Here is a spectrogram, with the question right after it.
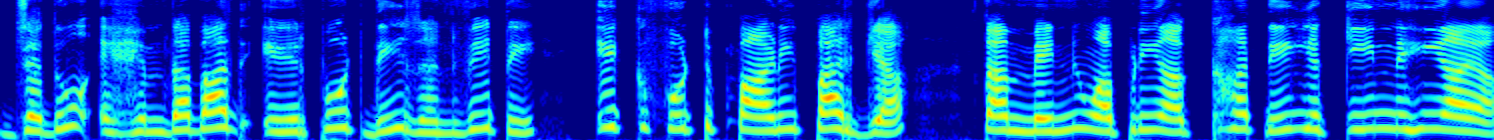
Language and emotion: Punjabi, surprised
